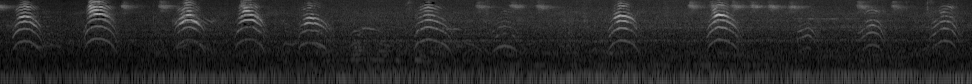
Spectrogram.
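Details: Very small abandoned kittens give repeated thin, arched mews, roughly one every half second at first and then more spaced, sharp and high-pitched, with a constant low hum underneath.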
